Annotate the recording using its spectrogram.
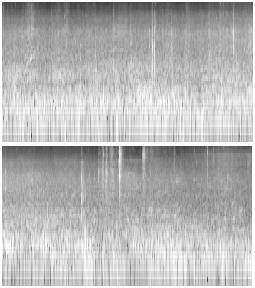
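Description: Wind buffeting the microphone as a steady low rumble, with a few sharp clicks about seven seconds in from a pocket tape measure being pulled out and handled.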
